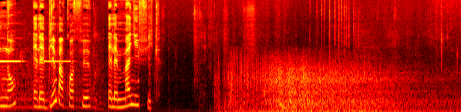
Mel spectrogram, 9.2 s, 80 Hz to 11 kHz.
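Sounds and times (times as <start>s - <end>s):
speech: 0.2s - 3.2s
explosion with rumbling roar: 4.3s - 9.2s.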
